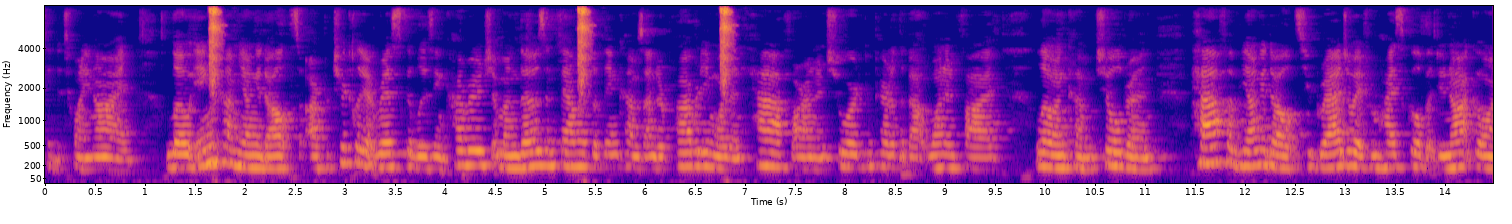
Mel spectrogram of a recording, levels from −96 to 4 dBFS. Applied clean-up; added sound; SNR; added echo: classical method WPE with log-MMSE.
